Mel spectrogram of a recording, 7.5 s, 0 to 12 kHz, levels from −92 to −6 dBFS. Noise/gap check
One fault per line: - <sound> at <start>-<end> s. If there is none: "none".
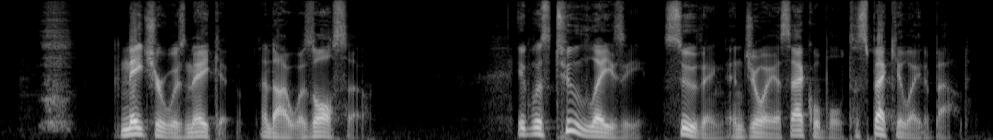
- sniff at 0.1-0.6 s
